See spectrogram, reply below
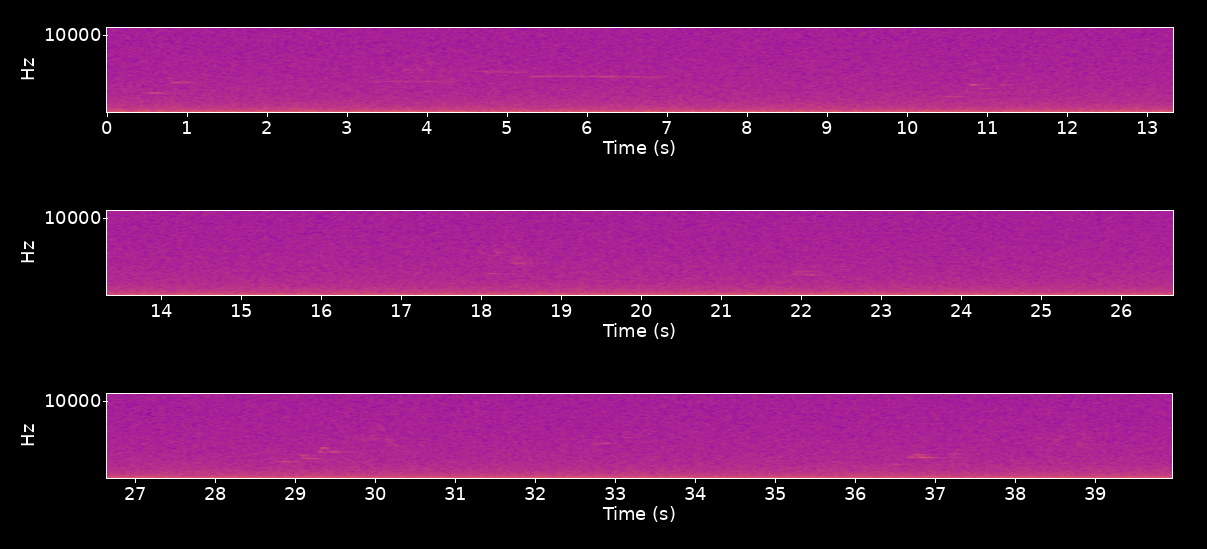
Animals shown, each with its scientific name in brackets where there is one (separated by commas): Hermit Thrush (Catharus guttatus), White-throated Sparrow (Zonotrichia albicollis), Magnolia Warbler (Setophaga magnolia)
